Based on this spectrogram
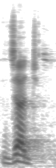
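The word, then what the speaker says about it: judge: गया ठीक है ना इसके अलावा जो डीजीई होता है लास्ट में जो डीजी ई होता है वो भी ज का साउंड देता है कैसे जैसे देखो जे यू डी जी ई जज ठीक है ना अच्छा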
